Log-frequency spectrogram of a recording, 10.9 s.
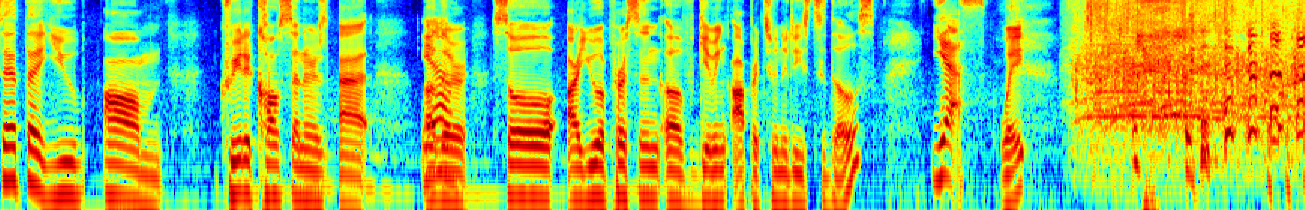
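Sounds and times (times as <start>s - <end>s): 
speech: 0.0s - 10.8s
laughter: 0.9s - 5.7s, 9.4s - 10.8s
crowd cheering with whoops and shouts: 1.9s - 4.6s, 8.8s - 10.8s
crowd applause: 8.8s - 10.8s.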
